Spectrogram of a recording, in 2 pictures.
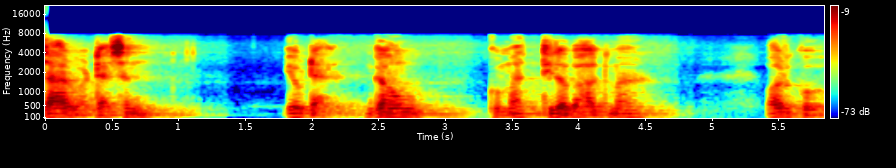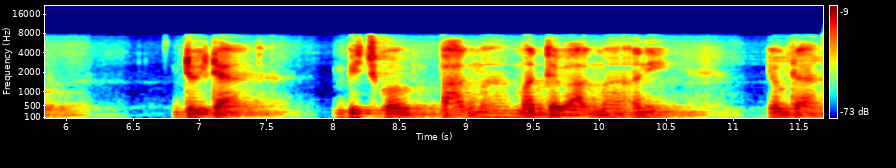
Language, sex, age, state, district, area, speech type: Nepali, male, 30-45, West Bengal, Darjeeling, rural, spontaneous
